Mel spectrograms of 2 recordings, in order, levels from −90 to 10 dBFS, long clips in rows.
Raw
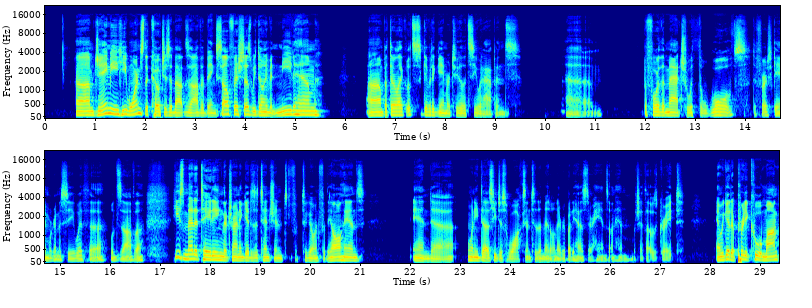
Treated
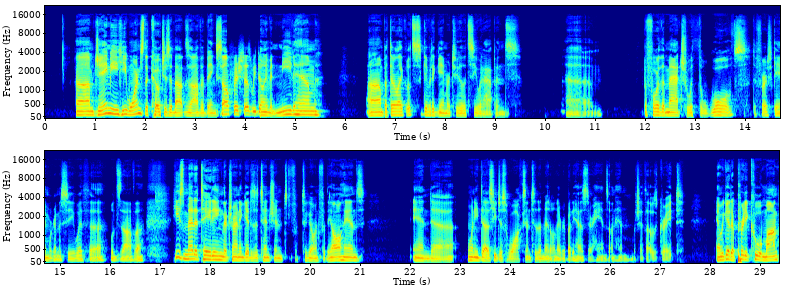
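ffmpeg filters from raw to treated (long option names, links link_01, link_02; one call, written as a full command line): ffmpeg -i in.wav -filter_complex "[0:a]asettb=1/sr,asplit=3[link_01][link_02][link_03];[link_01]atrim=end=3.644[link_04];[link_02]atrim=start=3.64:end=4.31,asetpts=PTS-STARTPTS,afade=type=in:duration=0.004:curve=qsin,afade=type=out:start_time=0.666:duration=0.004:curve=qsin,highpass=frequency=170:width=0.5412,highpass=frequency=170:width=1.3066,equalizer=frequency=230:width_type=q:width=4:gain=5,equalizer=frequency=520:width_type=q:width=4:gain=-3,equalizer=frequency=970:width_type=q:width=4:gain=4,equalizer=frequency=1800:width_type=q:width=4:gain=4,lowpass=frequency=2700:width=0.5412,lowpass=frequency=2700:width=1.3066[link_05];[link_03]atrim=start=4.306[link_06];[link_04][link_05]acrossfade=duration=0.004:curve1=hsin:curve2=qsin[link_07];[link_07][link_06]acrossfade=duration=0.004:curve1=qsin:curve2=hsin,asettb=1/sr,asplit=3[link_08][link_09][link_10];[link_08]atrim=end=16.204[link_11];[link_09]atrim=start=16.2:end=16.91,asetpts=PTS-STARTPTS,afade=type=in:duration=0.004:curve=qsin,afade=type=out:start_time=0.706:duration=0.004:curve=qsin,asuperstop=centerf=4200:order=4:qfactor=1.4[link_12];[link_10]atrim=start=16.906[link_13];[link_11][link_12]acrossfade=duration=0.004:curve1=hsin:curve2=qsin[link_14];[link_14][link_13]acrossfade=duration=0.004:curve1=qsin:curve2=hsin,bandreject=frequency=710:width=14,volume=5.5dB" out.wav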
